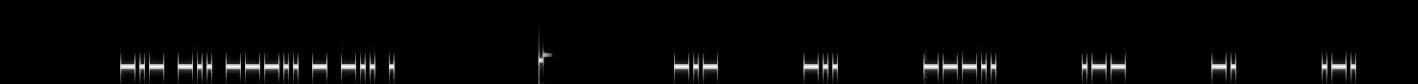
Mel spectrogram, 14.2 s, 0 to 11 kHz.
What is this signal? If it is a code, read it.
Morse code, heard as a keyed tone, about 25 wpm, spaced as for 13 wpm, 700 Hz. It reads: KD8TDE KD8WNR
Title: USA Call Signs - 6 Characters - 6x Character Spacing - 25wpm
